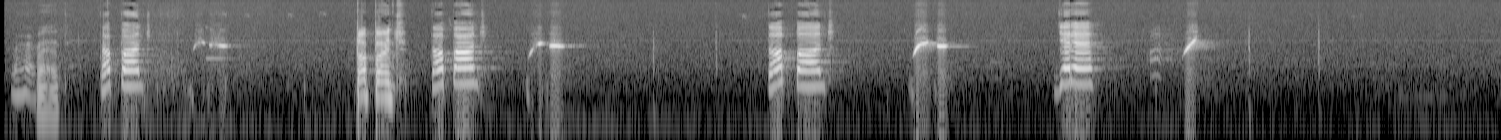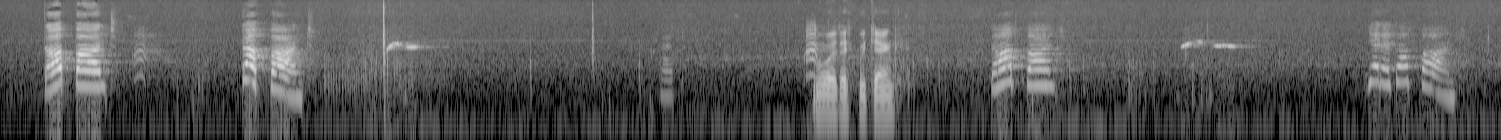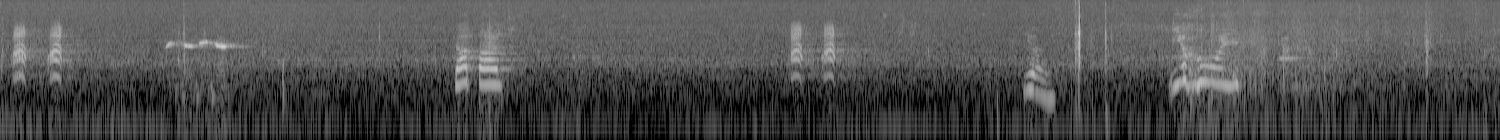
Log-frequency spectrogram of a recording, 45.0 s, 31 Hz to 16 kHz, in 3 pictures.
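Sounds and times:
crow calls: 0:11.5 - 0:11.9, 0:16.3 - 0:16.8, 0:23.0 - 0:23.3, 0:30.1 - 0:30.9, 0:37.9 - 0:38.7.

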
